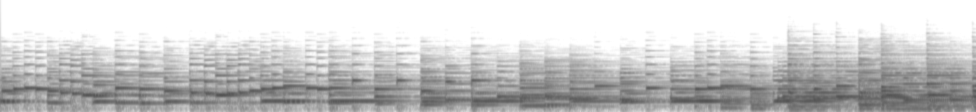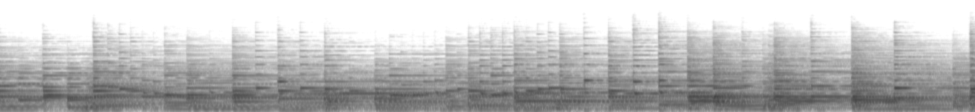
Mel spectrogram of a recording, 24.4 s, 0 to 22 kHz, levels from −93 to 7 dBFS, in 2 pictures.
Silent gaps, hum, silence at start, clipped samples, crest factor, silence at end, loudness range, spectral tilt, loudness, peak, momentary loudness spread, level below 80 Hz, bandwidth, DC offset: none; none; 0 s; under 0.1%; 18 dB; 0 s; 6 LU; -7.5 dB/octave; -28 LUFS; -10 dBFS; 7 LU; -48 dBFS; 9.2 kHz; under 0.1%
